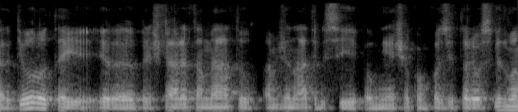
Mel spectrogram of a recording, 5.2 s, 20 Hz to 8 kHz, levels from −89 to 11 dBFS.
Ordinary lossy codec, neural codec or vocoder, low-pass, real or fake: MP3, 48 kbps; vocoder, 44.1 kHz, 128 mel bands every 512 samples, BigVGAN v2; 7.2 kHz; fake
